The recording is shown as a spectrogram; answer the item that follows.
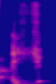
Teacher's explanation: अलिफ़ के ऊपर जब भी जज़म आ जाए तो हम अलिफ़ को झटके के साथ पढ़ते हैं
